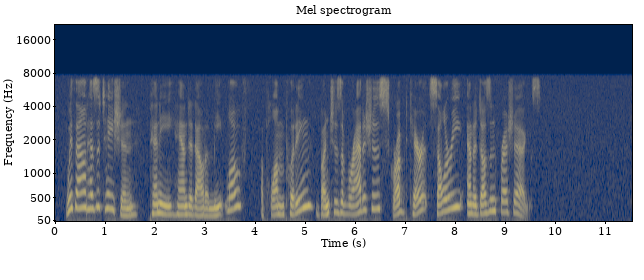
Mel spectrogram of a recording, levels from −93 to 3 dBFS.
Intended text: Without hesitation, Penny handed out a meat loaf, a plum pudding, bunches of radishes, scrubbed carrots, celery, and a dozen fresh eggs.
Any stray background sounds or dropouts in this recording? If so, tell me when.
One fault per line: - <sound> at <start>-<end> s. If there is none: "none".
none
